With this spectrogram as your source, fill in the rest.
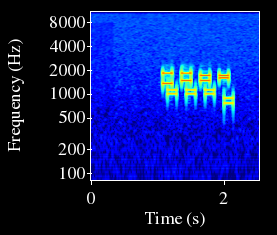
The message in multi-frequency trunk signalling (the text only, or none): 7856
